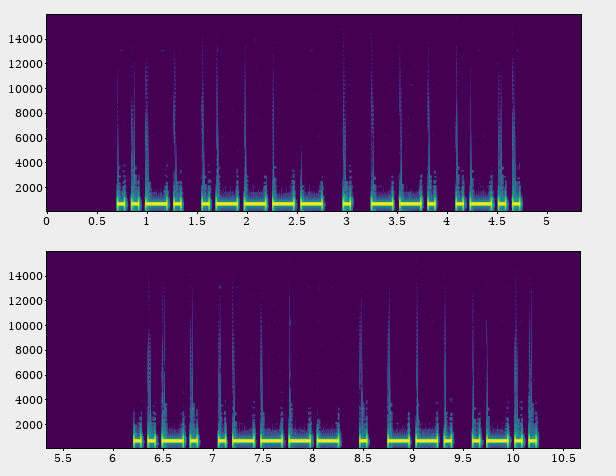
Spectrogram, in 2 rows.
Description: Morse code, heard as a keyed tone, about 17 wpm, 700 Hz. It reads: F1EGL F1EGL
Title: DXCC-100 Call Signs - 5 Characters - Repeated 2x - 17wpm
